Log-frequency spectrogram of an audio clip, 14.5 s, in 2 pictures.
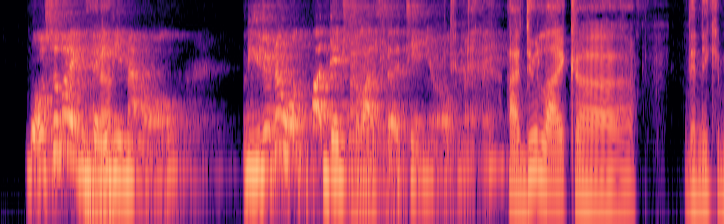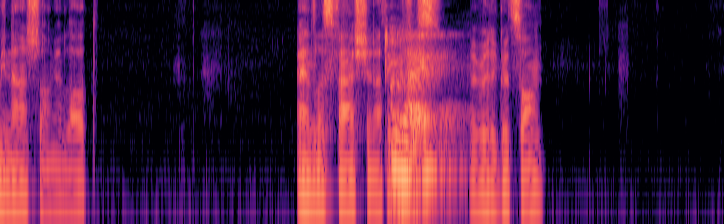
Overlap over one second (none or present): none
